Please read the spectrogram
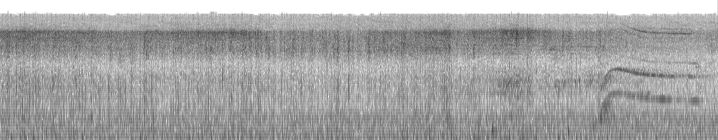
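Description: Steady hiss of underwater ambient noise, and about four and a half seconds in a killer whale call that rises sharply, then holds as a long, slowly falling tone.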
